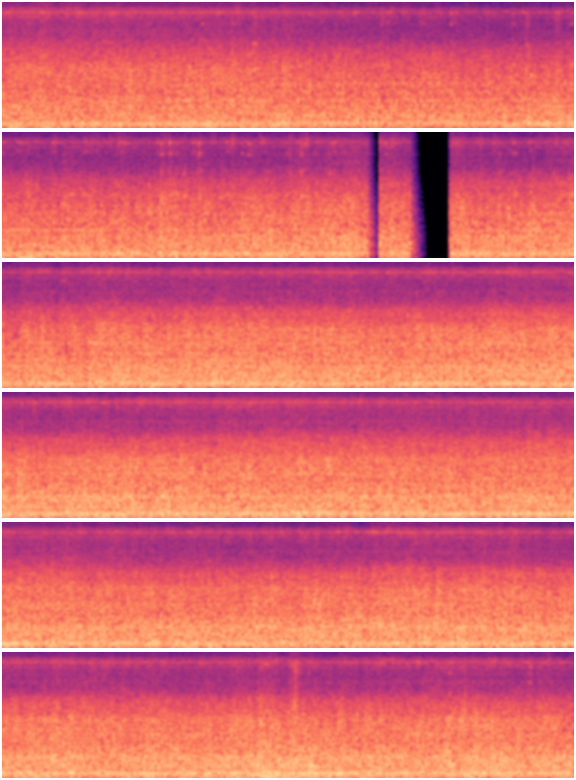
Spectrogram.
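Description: Steady cabin noise of a coach driving at highway speed in heavy rain: a low engine drone under the hiss of tyres on the wet road and rain on the windscreen. The sound cuts out completely for about half a second around eight seconds in.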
